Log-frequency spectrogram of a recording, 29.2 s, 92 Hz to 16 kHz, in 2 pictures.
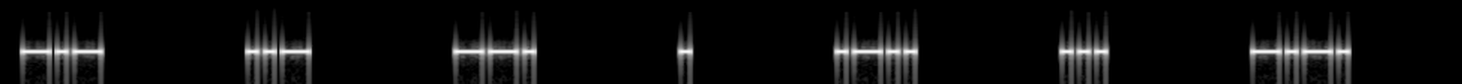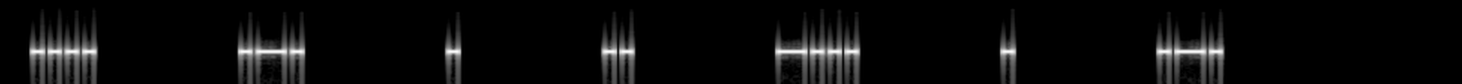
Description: Morse code, heard as a keyed tone, about 14 wpm, spaced as for 5 wpm, 680 Hz. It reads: KUGELSCHREIBER
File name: Morsekurs / Witze / Witz 16 April 2024 25 F70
